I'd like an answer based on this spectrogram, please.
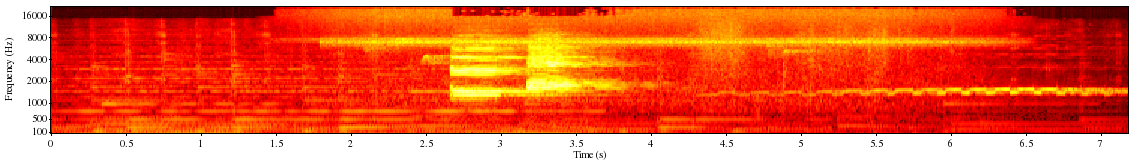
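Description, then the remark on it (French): Birdsong recorded by Riccardo Gagliardi and hosted on xeno-canto.org: a burst of bright, high whistled chirps around the middle, then a thin sustained whistle, all over a steady low tonal drone with no one speaking. “Les chants d'oiseaux que vous avez entendus ont été enregistrés par Riccardo Gagliardi et sont hébergés sur xeno-canto.org.”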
